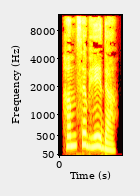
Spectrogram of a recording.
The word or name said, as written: ಹಂಸಭೇದ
